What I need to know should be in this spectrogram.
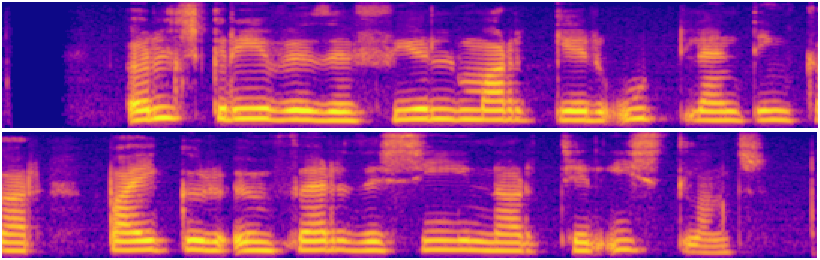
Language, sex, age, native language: Icelandic, male, 11, Icelandic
